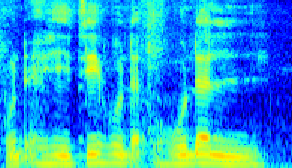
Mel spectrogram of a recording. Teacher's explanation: Hudal, no nasalization, no nasal sound. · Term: idgham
